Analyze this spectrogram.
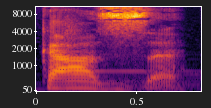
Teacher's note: And when S appears between two vocals, it gains the sound of Z. So, like in casa, that's house.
